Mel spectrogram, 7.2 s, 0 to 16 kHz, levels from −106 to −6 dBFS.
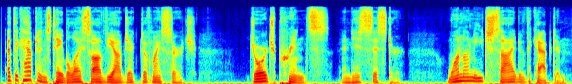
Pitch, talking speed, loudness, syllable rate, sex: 100 Hz, 195 wpm, -19 LUFS, 5.4 syllables/s, male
